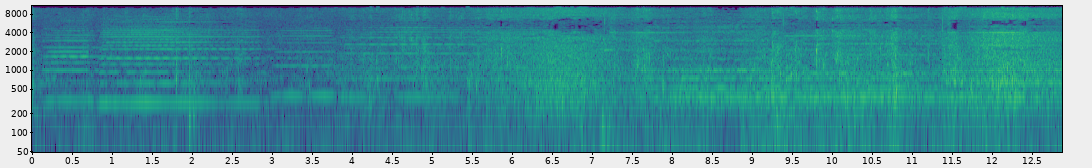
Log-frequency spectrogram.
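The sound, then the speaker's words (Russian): A boat engine drones with a steady tonal hum, gradually growing louder and rougher with rushing noise as the vessel approaches across the water. “Наконец, Алик неуверенно проговорил: «Дедушка, мне кажется, я слышу лодку».”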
